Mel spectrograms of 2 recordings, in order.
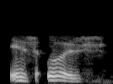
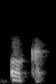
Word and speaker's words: Uk: The first one is Uz. I'm sorry, Uk. Uk. It's spelled UK, and it stands for vanity, arrogance, and iniquity.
